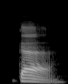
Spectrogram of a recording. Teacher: Kaf huruf tipis berarti fathah tipis, tarik dibuka. Lidahnya rileks. Ya, pangkal lidahnya awalnya naik karena diletaknya di pangkal lidah, menyentuh langit-langit lunak dan keras.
